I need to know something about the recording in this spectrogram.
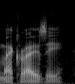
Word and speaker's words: mycorrhizae: know I like saying my crazy it's the most if you have if you want to be anal it's the most correct way it's based on the way the word comes from the languages and stuff anyway so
